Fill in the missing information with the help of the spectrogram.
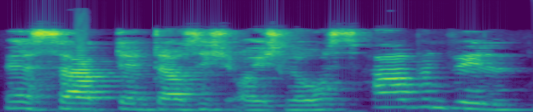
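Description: A woman voicing a cruel, mocking male devil in a fairy tale, taunting loudly and then dropping to a menacing hush. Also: mid-range voice, a little slow, lo-fi sound, natural voice. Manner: loud taunting, drops to a soft menacing hush.

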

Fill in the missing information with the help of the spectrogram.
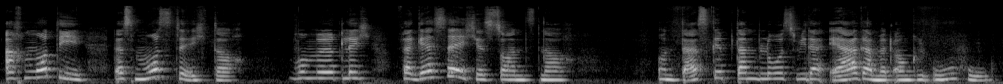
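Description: A woman's voice: fairly high pitch, slow, pitched above the performer's own voice. A woman voicing an eager, cheeky little boy hedgehog in a children's audio story.

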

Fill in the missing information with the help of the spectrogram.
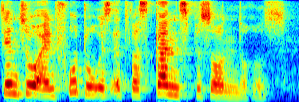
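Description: A woman voicing a clever little bird who briskly explains things. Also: mid-range voice, animated, dark tone, voice pushed up.

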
